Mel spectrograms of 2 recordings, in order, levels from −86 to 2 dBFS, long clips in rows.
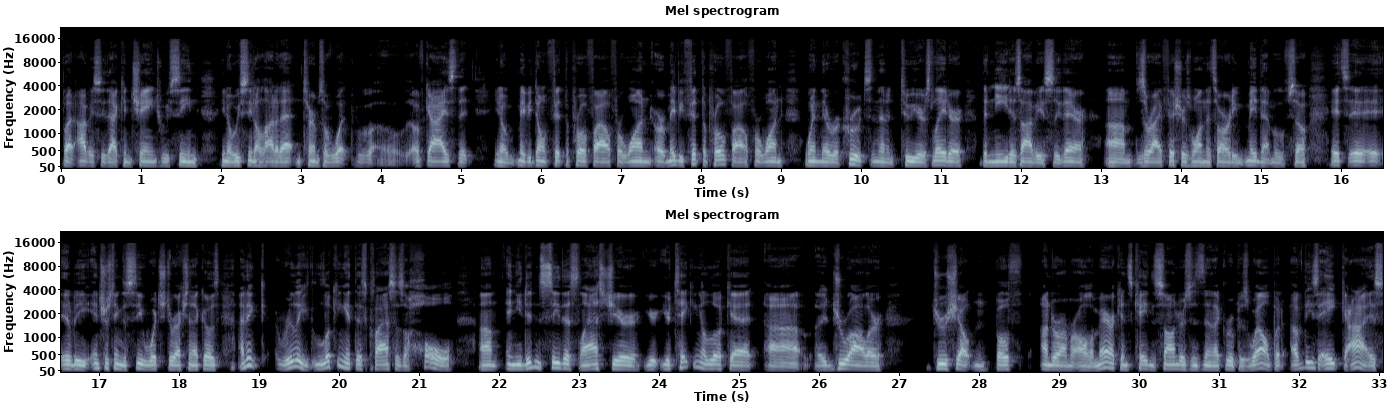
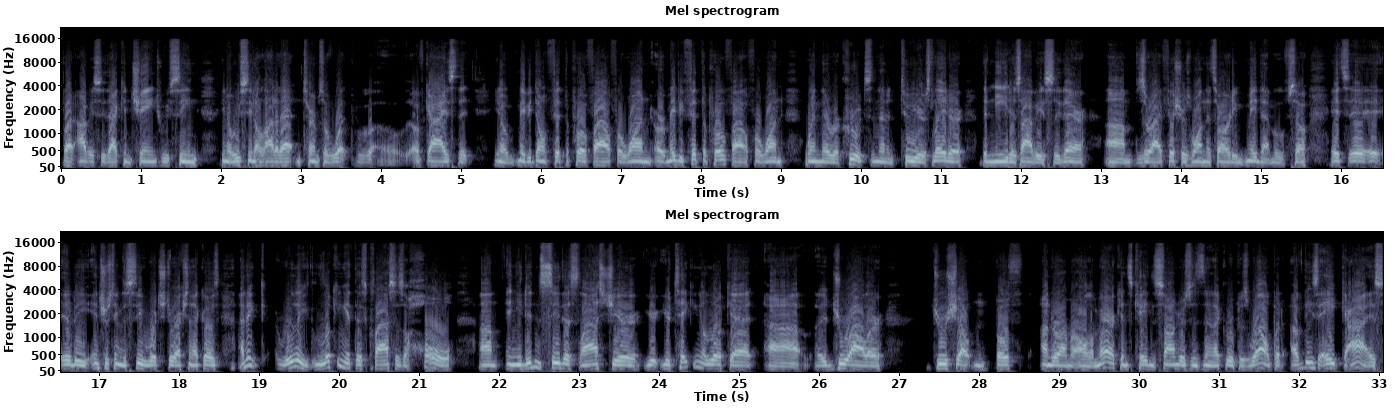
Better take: first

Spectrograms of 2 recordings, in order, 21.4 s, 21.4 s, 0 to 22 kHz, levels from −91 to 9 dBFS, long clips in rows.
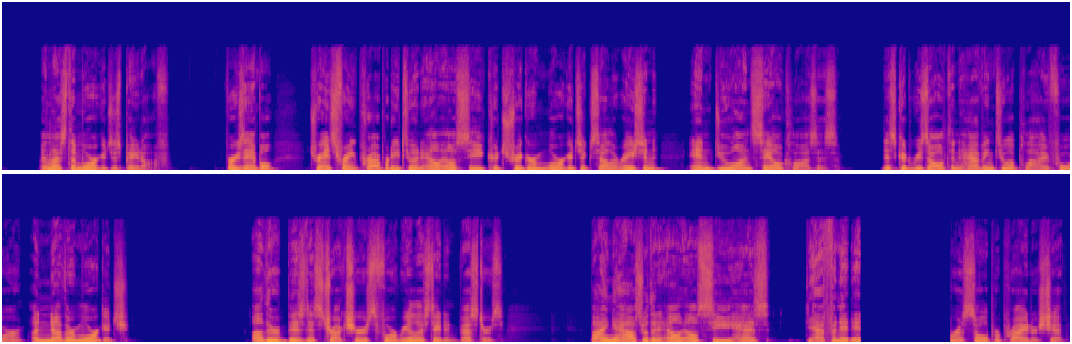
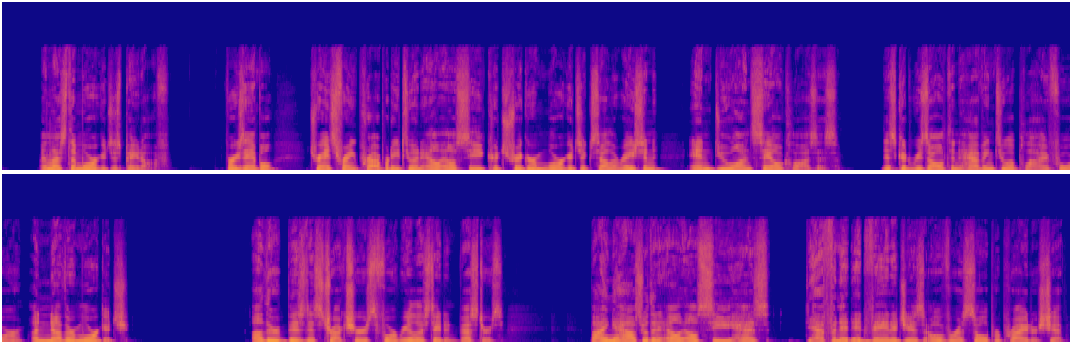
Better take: second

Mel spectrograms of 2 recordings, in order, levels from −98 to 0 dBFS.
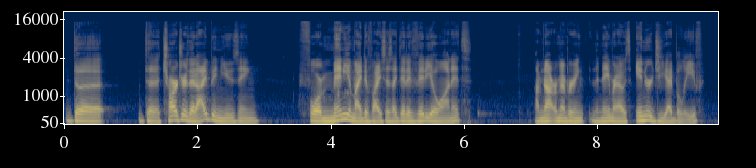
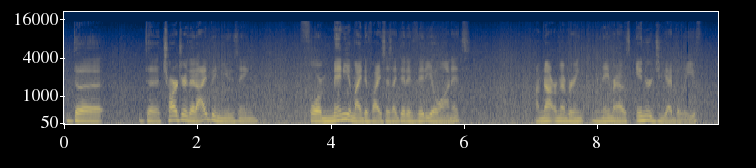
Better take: first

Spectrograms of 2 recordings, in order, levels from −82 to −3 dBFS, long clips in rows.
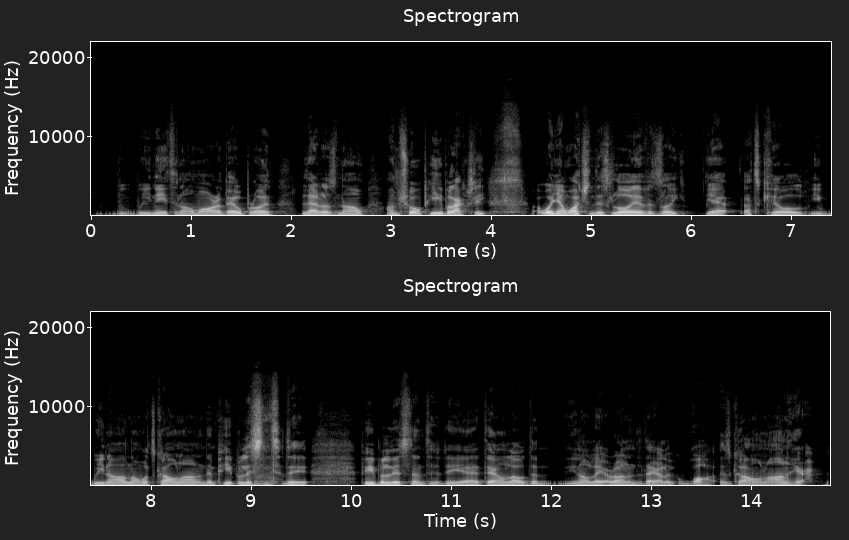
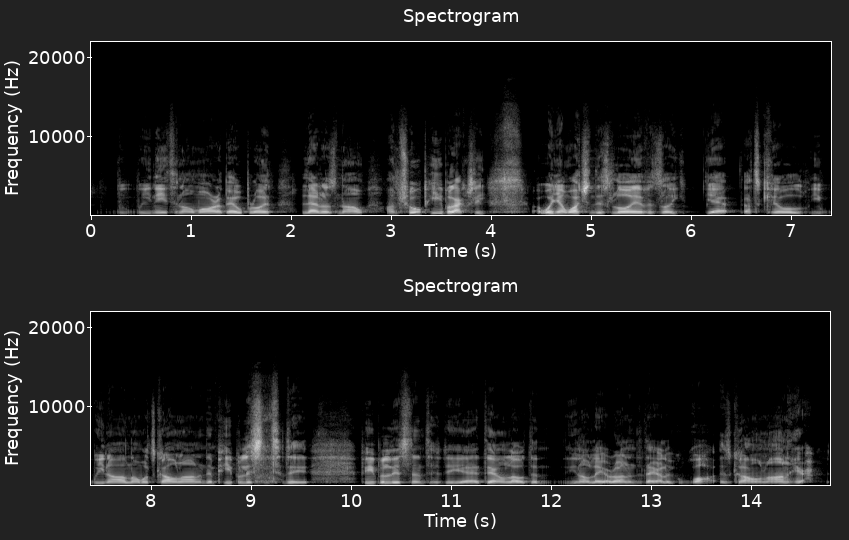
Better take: first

